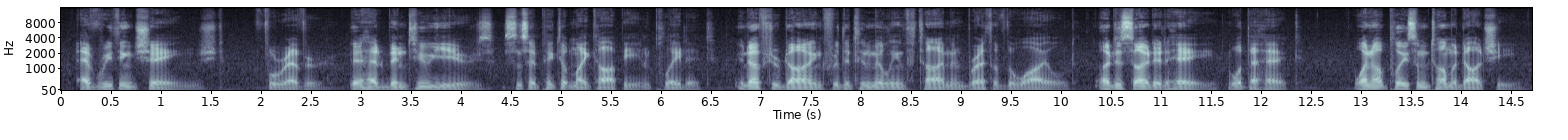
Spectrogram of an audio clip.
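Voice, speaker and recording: A man uses a put-on character voice. It is very deep and low, delivered at a moderate pace. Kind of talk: creepypasta horror narration. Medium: read story. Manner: mock-serious, casual.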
